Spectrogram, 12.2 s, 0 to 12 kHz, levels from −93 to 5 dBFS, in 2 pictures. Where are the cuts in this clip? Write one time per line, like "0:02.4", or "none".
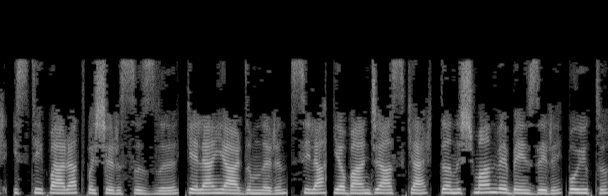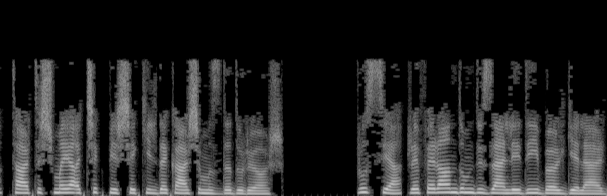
0:09.5

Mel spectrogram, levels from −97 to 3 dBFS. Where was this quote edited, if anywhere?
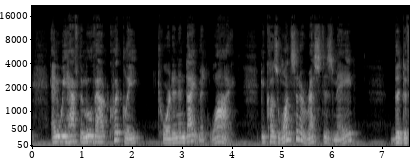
none

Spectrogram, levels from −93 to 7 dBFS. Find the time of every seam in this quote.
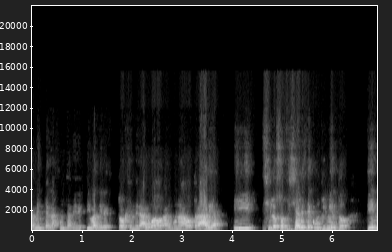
0:03.9

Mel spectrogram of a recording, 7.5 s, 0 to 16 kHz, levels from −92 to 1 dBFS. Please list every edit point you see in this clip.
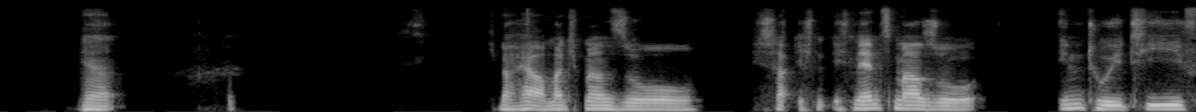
none

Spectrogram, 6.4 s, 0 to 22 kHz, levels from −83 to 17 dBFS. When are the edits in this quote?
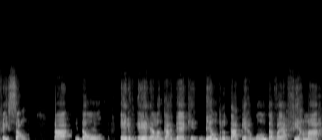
0:01.4

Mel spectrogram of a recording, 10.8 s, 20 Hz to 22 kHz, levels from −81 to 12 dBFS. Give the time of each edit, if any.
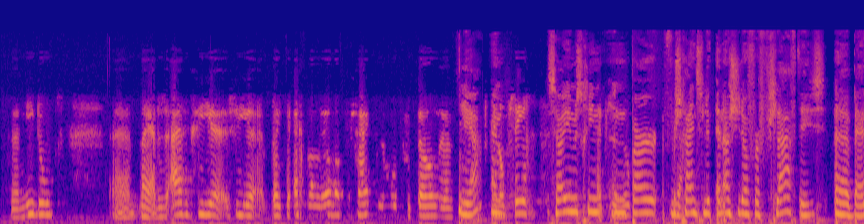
0:05.7
0:08.9

